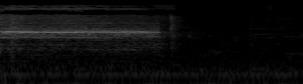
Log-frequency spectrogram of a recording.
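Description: Steady background hiss with a thin, high, steady whine that cuts off suddenly a little over a second in, leaving near silence: recording room tone broken by an edit.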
